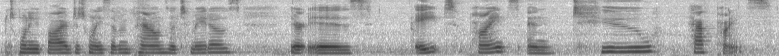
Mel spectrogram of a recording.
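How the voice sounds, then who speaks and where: A woman getting over an illness, talking through a kitchen canning tutorial in a relaxed, instructive way and repeating reminders. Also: medium pitch, slow pace, a little hiss or hum, rough recording. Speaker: home canning vlogger. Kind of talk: casual step-by-step kitchen tutorial. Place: home kitchen.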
